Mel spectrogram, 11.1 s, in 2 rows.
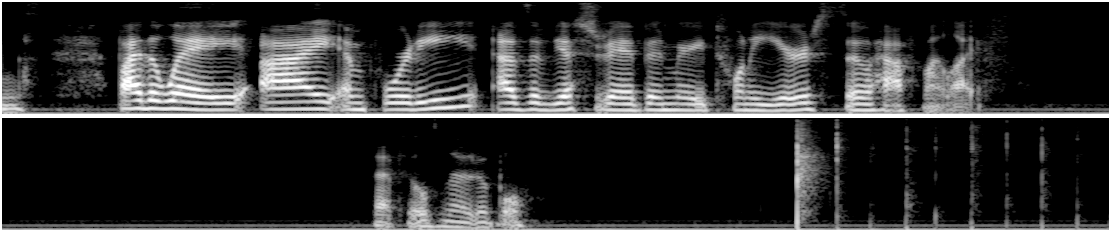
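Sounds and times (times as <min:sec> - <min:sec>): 
speech: 0:00.0 - 0:05.1, 0:07.4 - 0:08.3
a single person clapping: 0:09.5 - 0:11.0.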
